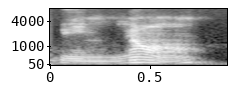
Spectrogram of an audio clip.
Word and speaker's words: Bignon: And if you've ever heard the name Bignon, he pronounced it Bignon, really, he Americanized it.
